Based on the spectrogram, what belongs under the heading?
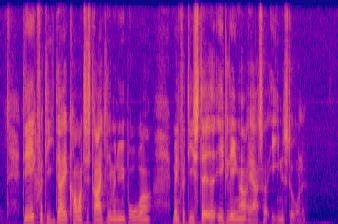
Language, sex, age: Danish, male, 34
